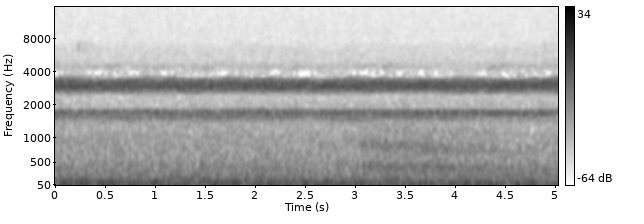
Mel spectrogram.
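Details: Spring peepers calling in Massachusetts in spring 2015, captured with a spaced omni microphone pair: a dense chorus of high, piercing peeps merging into one continuous ringing shimmer, a steadier lower tone beneath, and soft low rumble throughout.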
